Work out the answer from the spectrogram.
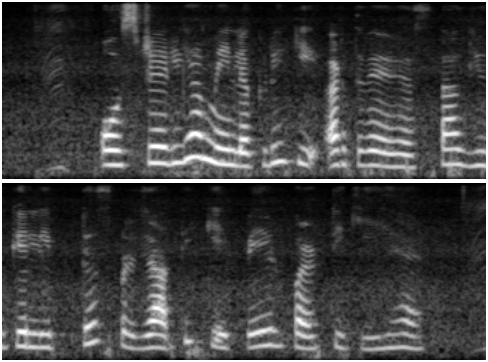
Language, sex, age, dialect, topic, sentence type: Hindi, female, 36-40, Hindustani Malvi Khadi Boli, agriculture, statement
